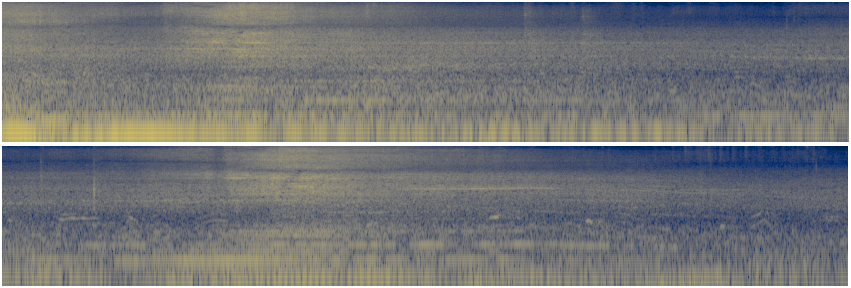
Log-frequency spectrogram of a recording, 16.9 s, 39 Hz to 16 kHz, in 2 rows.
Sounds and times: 0.0s many Cars and MotorRolers passing by 16.9s

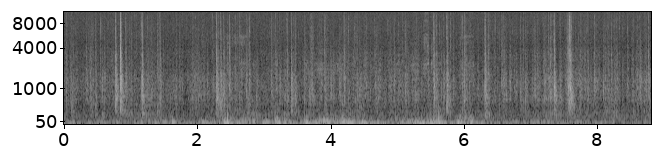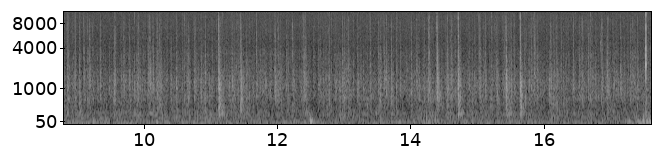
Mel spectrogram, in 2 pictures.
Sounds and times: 0.0s light autumn rain on the metal roof of the car 17.6s

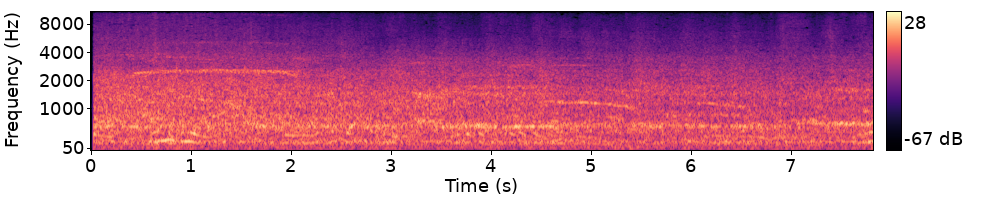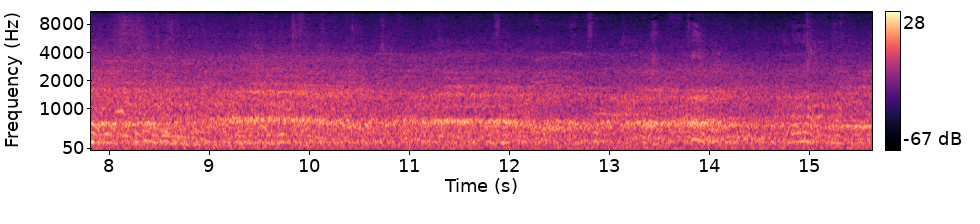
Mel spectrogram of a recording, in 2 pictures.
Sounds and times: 0.0s music in the stadium 15.6s
0.0s fans 15.6s

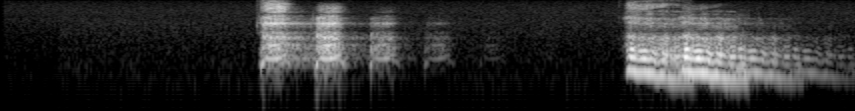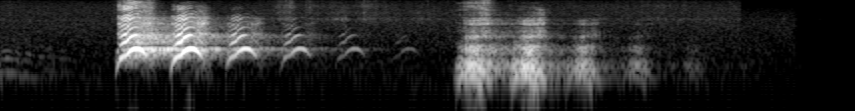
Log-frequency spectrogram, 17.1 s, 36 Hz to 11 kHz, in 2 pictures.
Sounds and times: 2.6s cry 4.5s
2.6s gasp 4.5s
6.2s cry 9.1s
9.7s cry 15.1s
13.1s grunt 15.1s

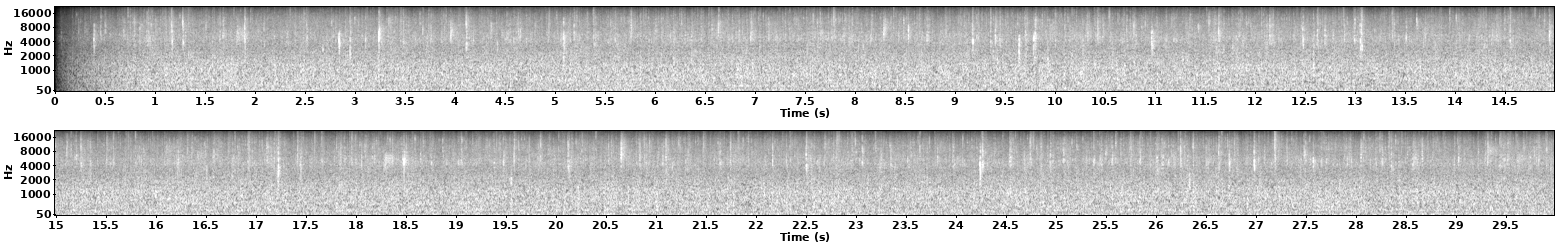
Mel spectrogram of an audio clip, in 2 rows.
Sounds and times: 0.0s Water pours from the eaves of the roof 29.9s
0.1s heavy rain 29.9s

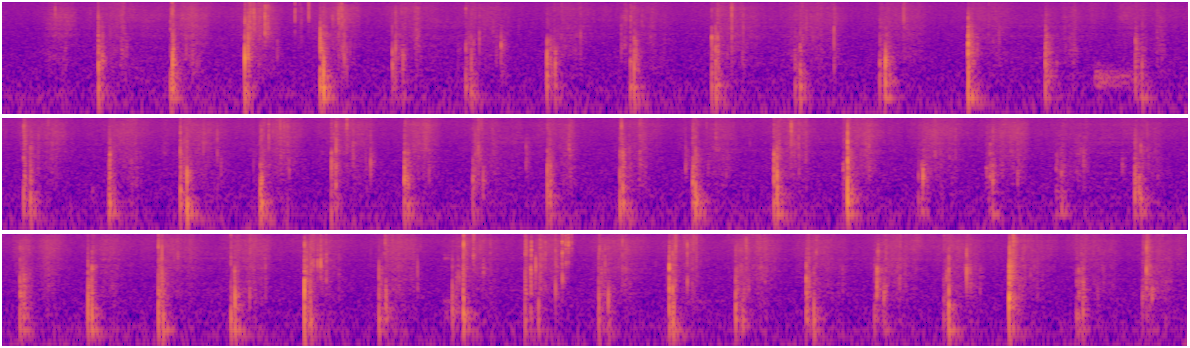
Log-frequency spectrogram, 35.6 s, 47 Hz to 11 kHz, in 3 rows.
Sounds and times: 0.4s concrete 13a sportshoes walk 35.5s

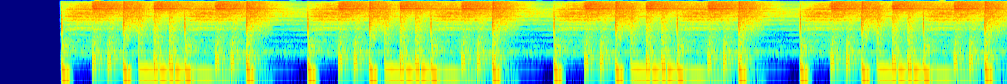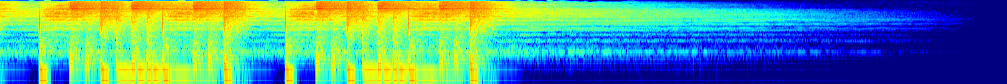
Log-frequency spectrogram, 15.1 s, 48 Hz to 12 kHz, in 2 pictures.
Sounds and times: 0.5s kick 5.7s
0.6s snare 11.4s
6.5s kick 7.6s

